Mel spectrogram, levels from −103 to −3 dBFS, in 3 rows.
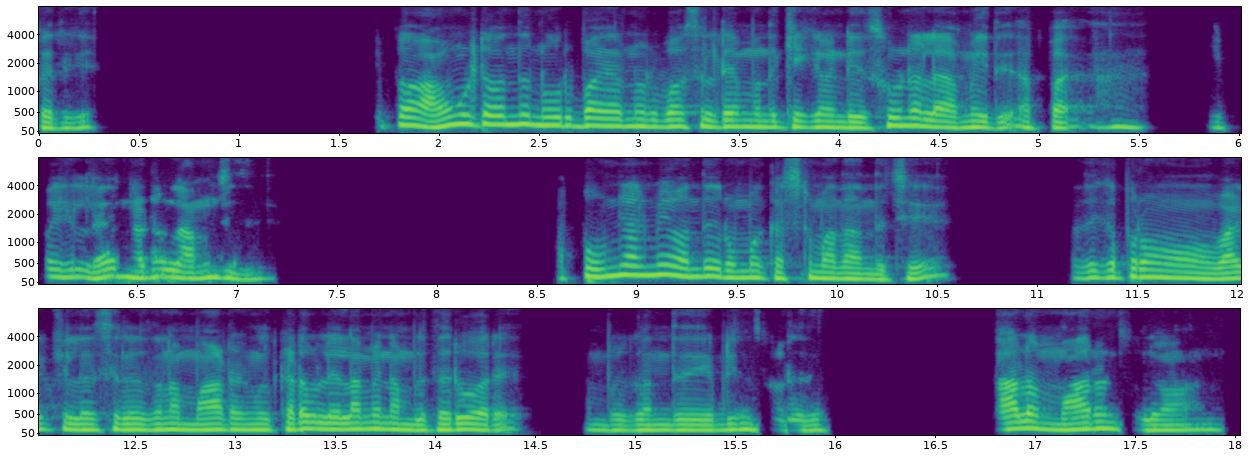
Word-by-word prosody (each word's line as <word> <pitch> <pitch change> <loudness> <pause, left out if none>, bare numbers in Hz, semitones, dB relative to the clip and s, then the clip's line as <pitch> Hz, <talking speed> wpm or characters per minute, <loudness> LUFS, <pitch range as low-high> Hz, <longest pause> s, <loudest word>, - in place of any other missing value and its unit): பேருக்கு 130 +1 -2 1.5
இப்போ 195 +4 -1
அவங்கள்ட்ட 215 +8 +3
வந்து 210 +1 +3
ரூ.100 185 -2 +2
ரூ.200 160 -1 +1
சில 165 - 0
டைம் 155 -1 +1
வந்து 145 -2 -2
கேட்க 150 0 0
வேண்டிய 135 -2 +1
சூழ்நிலை 180 -5 +3
அமையுது 135 -2 0
அப்ப. 130 +3 -9 0.8
இப்ப 180 +7 -7
இல்ல 155 -4 -1 0.2
நடுவுல 160 -1 +1
அமைஞ்சது. 150 -6 -1 1.5
அப்போ 135 - -15
உண்மையாலுமே 220 +3 +3
வந்து 185 +1 +1
ரொம்ப 160 0 +1
கஷ்டமா 145 +1 0
தான் 130 - +2
இருந்துச்சு. 125 +3 -2 0.8
அதுக்கப்புறம் 165 +3 0 0.3
வாழ்க்கையில 135 -1 +1
சில 135 -2 +2
இதெல்லாம் 135 0 +1
மாட 135 0 +1 0.2
கடவுள் 145 0 +3
எல்லாமே 150 +1 +2
நமக்கு 125 -2 -1
தருவாரு. 130 -2 +1 0.4
நமக்கு 120 -1 -4
வந்து 125 0 0
எப்படின்னு 135 +2 -1
சொல்றது. 120 0 -6 0.9
காலம் 155 -2 +3
மாறும்ன்னு 150 +1 +1
சொல்லுவாங்க. 125 +2 -3
145 Hz, 135 wpm, -23 LUFS, 130-165 Hz, 1.5 s, அவங்கள்ட்ட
